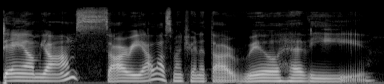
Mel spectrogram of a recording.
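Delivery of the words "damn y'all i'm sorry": ordinary talk, nothing marked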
